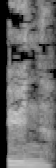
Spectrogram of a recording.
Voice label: "une", French

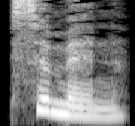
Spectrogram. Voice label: "semaine", French

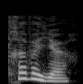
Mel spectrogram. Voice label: "travailleur", French

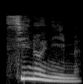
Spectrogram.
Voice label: "synonyme", French

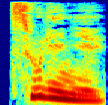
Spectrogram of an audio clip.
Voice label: "souligner", French

